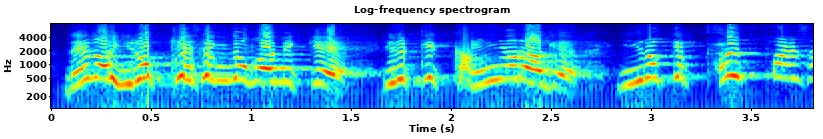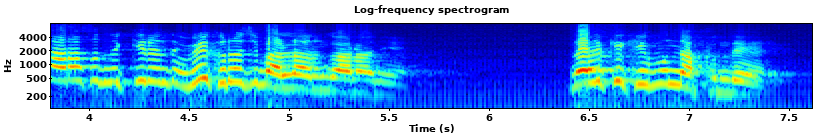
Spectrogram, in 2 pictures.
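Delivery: high, loud indignant complaint; indignant protest. Acted. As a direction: protest to God, pitch pushed up. Acts believer protesting to God. (격앙되어 높은 목소리로 항의하듯)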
